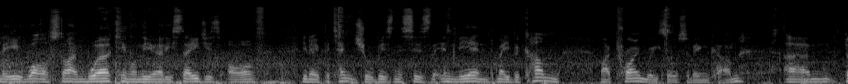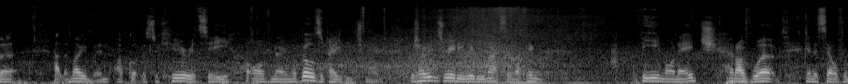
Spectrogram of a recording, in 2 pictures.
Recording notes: Walk and Talk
